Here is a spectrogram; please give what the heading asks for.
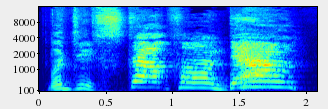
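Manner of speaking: high, loud, drawn-out shout; exasperated yell. Real, not acted. Vlogger scolding something that keeps falling, exasperated yell. Off-script outburst mid-quote.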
